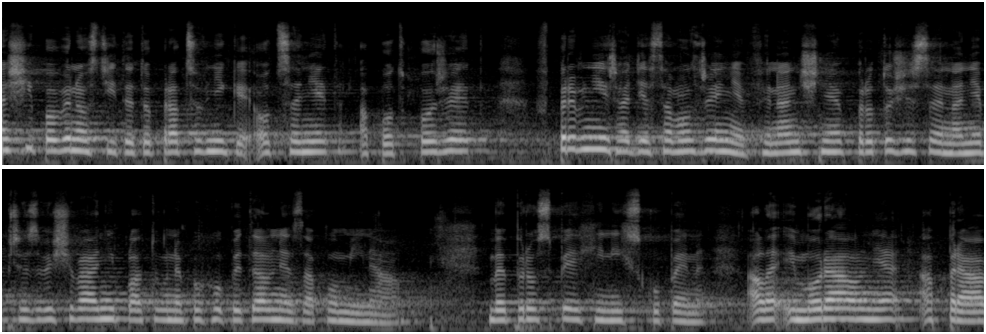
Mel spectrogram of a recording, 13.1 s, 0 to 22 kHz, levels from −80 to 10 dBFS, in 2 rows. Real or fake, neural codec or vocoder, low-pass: real; none; 14.4 kHz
